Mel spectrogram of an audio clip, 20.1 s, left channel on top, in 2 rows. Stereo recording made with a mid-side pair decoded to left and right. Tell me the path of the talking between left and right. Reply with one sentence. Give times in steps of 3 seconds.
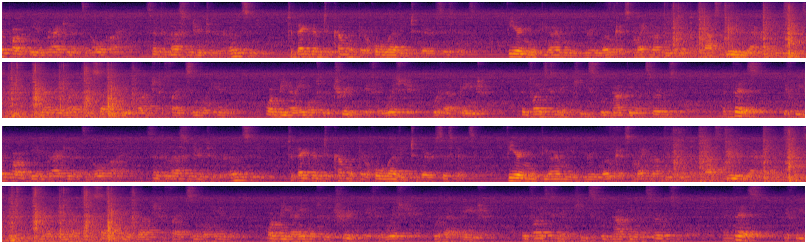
You can hear the talking on the left from 0 s, in the centre from 3 s and on the left from 9 s.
